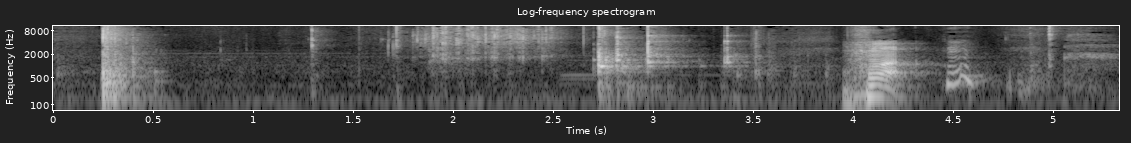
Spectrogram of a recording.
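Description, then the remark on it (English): Dice rolled for an intimidate check, totalling 21, clattering onto a hard surface in a few separate rolls, with sharp clicks and a brief scattered rattle, plus a short vocal sound near the end. “It's probably still going to be enough because she rolled enough dice.”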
